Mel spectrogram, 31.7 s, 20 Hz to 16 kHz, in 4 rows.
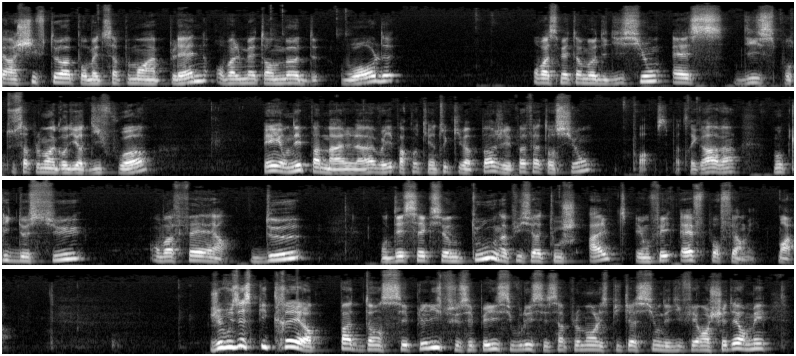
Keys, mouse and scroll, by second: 2.7-4.9 drag, 4.9 Tab, 6.8 s, 9.4 middle click, 10.3-11.3 scroll down 2, 11.3 middle click, 11.9-12.5 scroll up 4, 13.1-14.3 shift+middle drag, 14.3 Tab, 14.9 click, 15.5 Tab, 16.3-17.9 scroll up 2, 18.3 2, 19.5 a, 21.5 alt+click, 22.8 f, 23.2 middle click, 24.0-24.5 scroll down 3, 24.6-27.6 middle drag.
